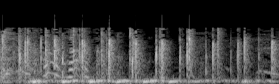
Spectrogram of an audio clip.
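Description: Sustained applause from a crowd, a dense, steady patter of many hands clapping at once for the whole stretch, fairly loud and even without any pause or build.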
